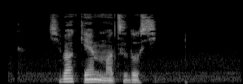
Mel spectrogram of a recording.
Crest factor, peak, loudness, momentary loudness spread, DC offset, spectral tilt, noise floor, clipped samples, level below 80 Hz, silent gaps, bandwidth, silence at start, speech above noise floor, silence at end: 22 dB; -6 dBFS; -25 LUFS; 10 LU; under 0.1%; -4 dB/octave; -56 dBFS; under 0.1%; -56 dBFS; none; 11.5 kHz; 0.5 s; 31 dB; 0.9 s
